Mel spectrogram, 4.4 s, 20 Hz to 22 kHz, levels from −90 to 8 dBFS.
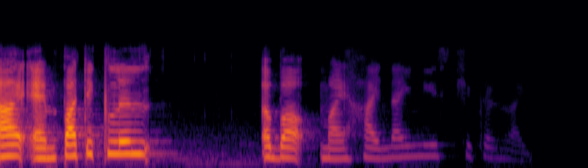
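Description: No technical faults can be heard in this recording.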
